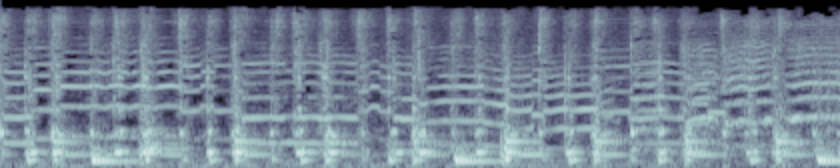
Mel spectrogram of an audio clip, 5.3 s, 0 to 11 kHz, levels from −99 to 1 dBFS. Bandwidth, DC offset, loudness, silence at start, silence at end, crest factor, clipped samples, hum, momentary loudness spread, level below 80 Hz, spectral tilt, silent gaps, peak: 9.6 kHz; under 0.1%; -18 LUFS; 0 s; 0 s; 16 dB; under 0.1%; none; 4 LU; -40 dBFS; -4.5 dB/octave; none; 0 dBFS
